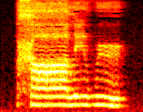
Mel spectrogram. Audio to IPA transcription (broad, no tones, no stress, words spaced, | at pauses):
xaː liwɨ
